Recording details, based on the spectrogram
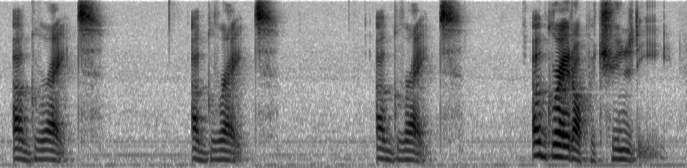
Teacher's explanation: These small words tend to be shortened when spoken. So here, a becomes a, the schwa sound.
